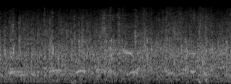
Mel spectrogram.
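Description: A large live audience applauding, with scattered voices in the crowd.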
